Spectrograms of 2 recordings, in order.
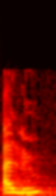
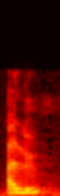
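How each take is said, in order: First: The word is said in a softer, gentler voice. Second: The word is said in a plain, firmer voice.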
